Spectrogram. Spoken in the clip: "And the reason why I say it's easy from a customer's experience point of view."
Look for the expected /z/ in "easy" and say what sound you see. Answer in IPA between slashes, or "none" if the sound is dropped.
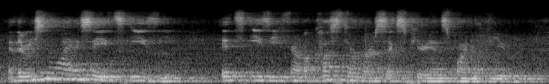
/z/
